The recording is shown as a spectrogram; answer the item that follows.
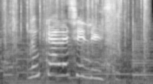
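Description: A child's voice over background music.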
